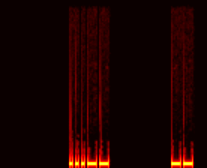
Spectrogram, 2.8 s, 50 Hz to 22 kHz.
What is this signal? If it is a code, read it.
Morse code, heard as a keyed tone, about 30 wpm, 700 Hz. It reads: 3 M
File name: Lesson 20d - Number 3 - Two Characters 30wpm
